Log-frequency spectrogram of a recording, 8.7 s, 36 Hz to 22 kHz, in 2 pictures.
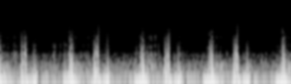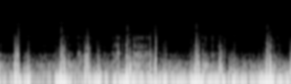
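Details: Third heart sound (S3) in the speaker's own heart after an 8 km run, stethoscope at the apex (point of maximum impulse): a loud, booming heartbeat about 58 a minute with extra low thuds after the main beats.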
